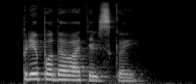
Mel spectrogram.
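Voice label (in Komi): "преподавательскӧй" Komi, female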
